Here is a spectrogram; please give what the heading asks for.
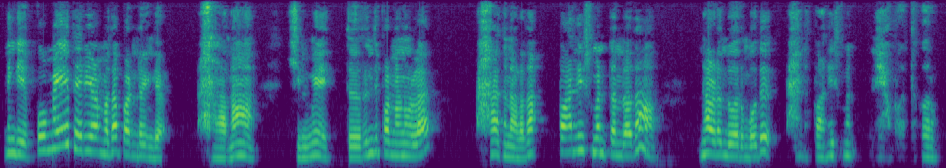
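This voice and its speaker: A man's voice: sits high, normal speed, mellow, no room sound, highs cut off, lightly acted. A young man voicing a playful, teasing husband in a cartoon. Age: young adult. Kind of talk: cartoon voice acting.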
